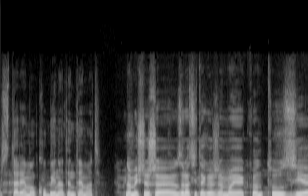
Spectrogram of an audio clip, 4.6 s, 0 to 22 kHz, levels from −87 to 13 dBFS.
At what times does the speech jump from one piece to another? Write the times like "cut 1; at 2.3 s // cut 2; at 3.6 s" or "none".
cut 1; at 1.7 s

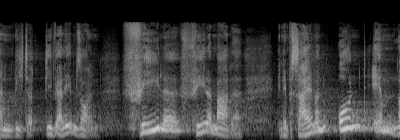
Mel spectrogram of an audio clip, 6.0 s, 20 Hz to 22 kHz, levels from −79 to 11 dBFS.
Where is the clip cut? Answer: none

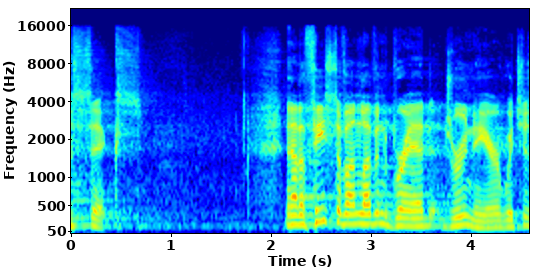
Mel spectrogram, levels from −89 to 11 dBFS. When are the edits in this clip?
none

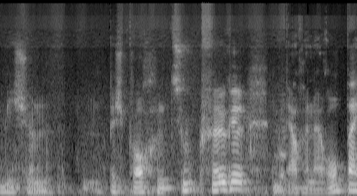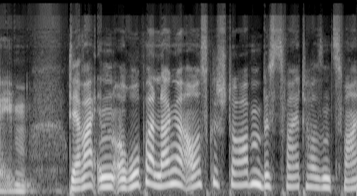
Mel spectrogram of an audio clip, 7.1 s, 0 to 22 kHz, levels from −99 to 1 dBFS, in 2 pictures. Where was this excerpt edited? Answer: cut 1; at 2.9 s // cut 2; at 4.2 s

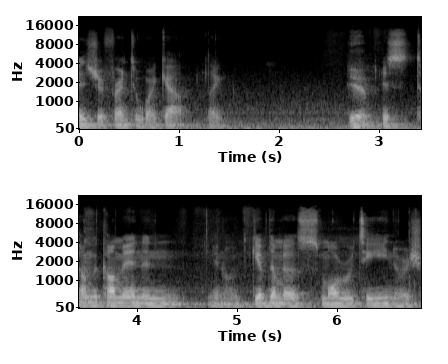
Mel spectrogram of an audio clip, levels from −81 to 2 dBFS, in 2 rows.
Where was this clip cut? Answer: cut 1; at 2.7 s // cut 2; at 5.4 s

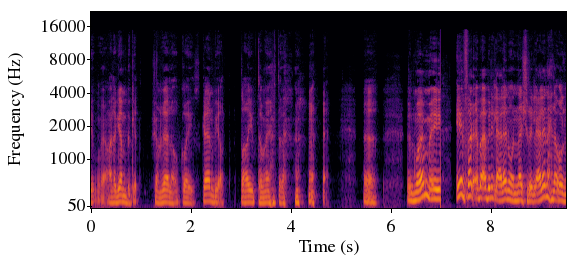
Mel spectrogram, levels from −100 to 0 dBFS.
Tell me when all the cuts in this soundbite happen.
cut 1; at 2.9 s

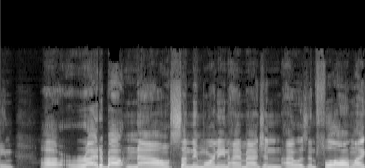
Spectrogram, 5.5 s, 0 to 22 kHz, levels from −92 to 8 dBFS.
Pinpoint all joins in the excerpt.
none

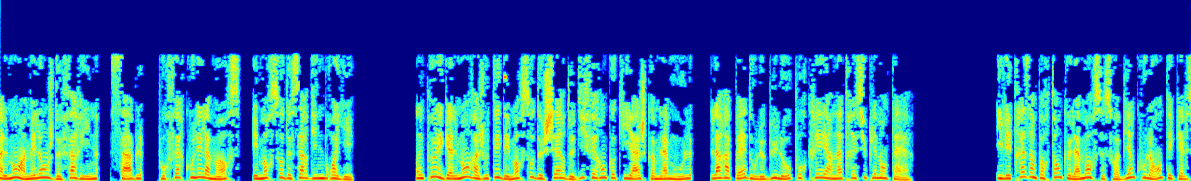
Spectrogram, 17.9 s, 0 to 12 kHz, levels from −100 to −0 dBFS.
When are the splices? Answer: none

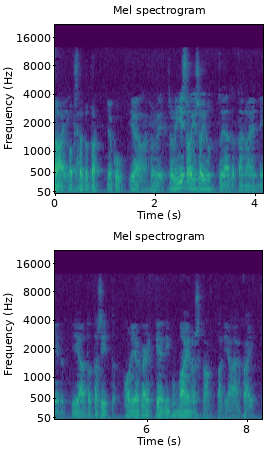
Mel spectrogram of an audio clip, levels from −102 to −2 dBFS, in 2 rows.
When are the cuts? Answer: cut 1; at 1.4 s // cut 2; at 4.4 s

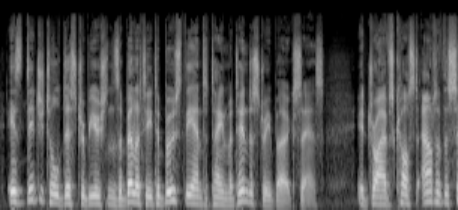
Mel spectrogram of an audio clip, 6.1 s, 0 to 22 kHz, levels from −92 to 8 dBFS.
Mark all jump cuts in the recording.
none

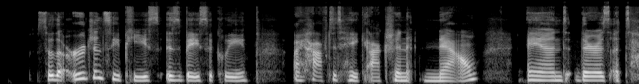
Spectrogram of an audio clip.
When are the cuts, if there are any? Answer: none

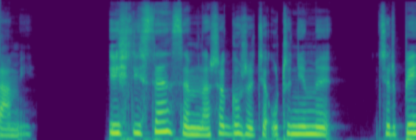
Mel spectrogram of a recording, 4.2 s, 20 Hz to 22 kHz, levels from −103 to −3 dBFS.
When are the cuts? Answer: none

